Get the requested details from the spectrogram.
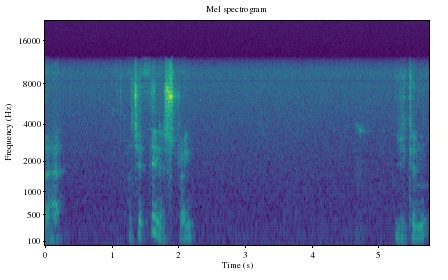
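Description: A man explains calmly, close to the microphone, with pauses.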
